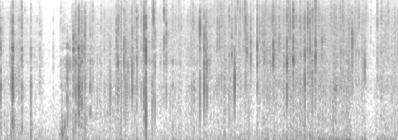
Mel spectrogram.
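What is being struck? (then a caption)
Small plastic bag of clear granules. A small clear plastic bag full of translucent granules is crinkled and squeezed between the fingertips of both hands. Dense, bright crackling and crinkling comes in quick overlapping bursts with sharp high ticks and almost no low end, all at a soft, close level.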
